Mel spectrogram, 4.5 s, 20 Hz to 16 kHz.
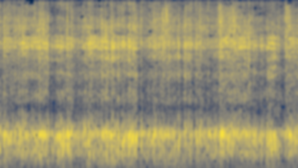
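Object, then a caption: Empty paper cup. Fingernails scratch inside the rim of an empty, printed paper cup held sideways over the microphone. The result is a steady, dry scraping rasp with a hollow resonant tone around 760 Hz and a bright, hissy top.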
